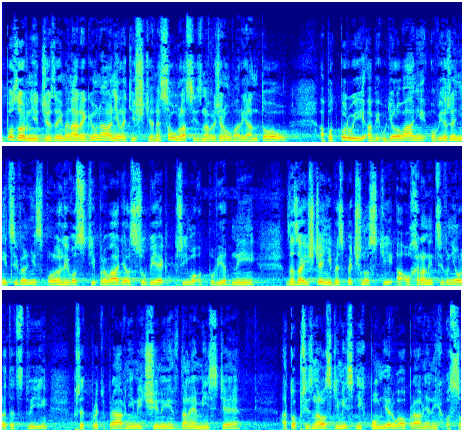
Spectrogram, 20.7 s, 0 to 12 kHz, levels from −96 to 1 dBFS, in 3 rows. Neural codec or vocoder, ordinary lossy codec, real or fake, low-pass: vocoder, 24 kHz, 100 mel bands, Vocos; MP3, 48 kbps; fake; 10.8 kHz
